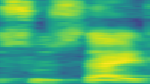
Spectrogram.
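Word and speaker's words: suicide: नहीं आ रहा है फिर भी हम यहां पे इसको इ प्रोनाउंस नहीं कर रहे यहां पे ऊ प्रोनाउंस कर सुसाइड सुसाइड का मतलब होता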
